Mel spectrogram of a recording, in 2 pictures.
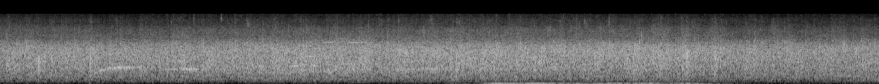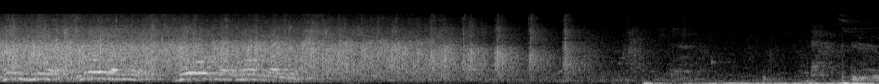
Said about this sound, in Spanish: ¿Qué les parece la obra de Dios? Un aplauso para crear. Adelante, arriba, un aplauso, adelante.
